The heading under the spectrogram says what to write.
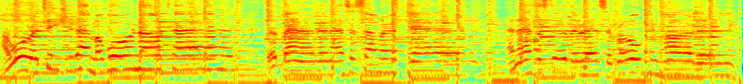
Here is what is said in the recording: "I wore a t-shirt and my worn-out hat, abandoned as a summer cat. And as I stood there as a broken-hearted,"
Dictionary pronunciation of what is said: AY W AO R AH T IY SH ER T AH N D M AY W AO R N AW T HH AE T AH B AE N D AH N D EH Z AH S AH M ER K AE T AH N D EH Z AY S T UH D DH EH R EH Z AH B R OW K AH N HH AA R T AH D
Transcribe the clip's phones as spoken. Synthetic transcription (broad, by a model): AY W AO R AH T IY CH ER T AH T M AY W AO R N AW T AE AH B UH N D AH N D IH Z AH S AH M ER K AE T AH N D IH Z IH S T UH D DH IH R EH S AH B R OW K AH N HH AA R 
